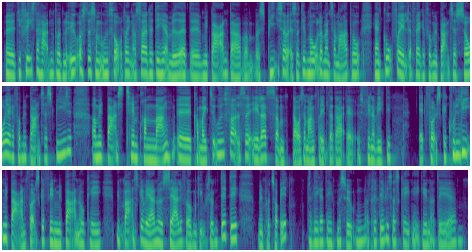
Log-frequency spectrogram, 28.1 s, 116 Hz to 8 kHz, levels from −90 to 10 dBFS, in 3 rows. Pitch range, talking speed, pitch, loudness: 160-195 Hz, 245 wpm, 175 Hz, -19 LUFS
